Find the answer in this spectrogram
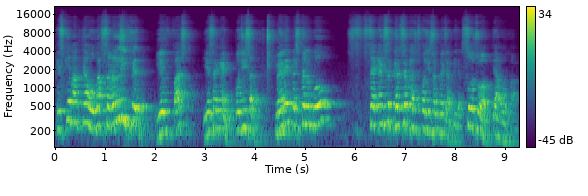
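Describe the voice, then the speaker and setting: A man's voice: high-pitched, big pitch swings, normal speed, darkish tone. A male physics teacher lecturing in a strongly echoing room, his voice picked up from a distance. He talks in a chatty classroom way and keeps asking the class whether they follow. He repeats key terms so the students say them back. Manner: keeps asking the class rhetorical check questions. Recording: very echoey room, voice far from mic.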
